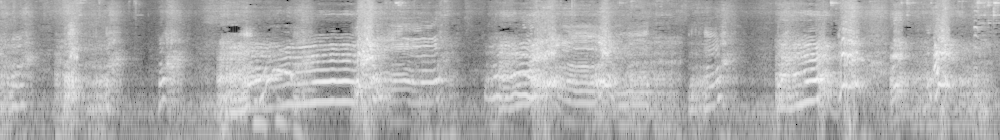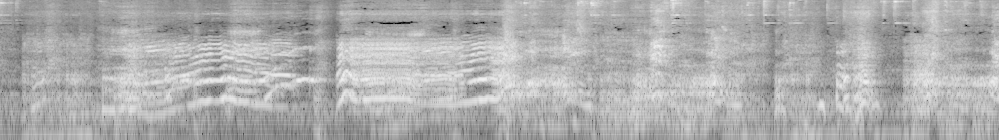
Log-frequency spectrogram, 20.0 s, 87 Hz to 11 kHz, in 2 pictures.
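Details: Two 3-year-old dogs, a Greyhound and a German Shorthaired Pointer, locked in a long tug-of-war match they often play; repeated wavering, yodel-like whines and barks over constant rough growling.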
